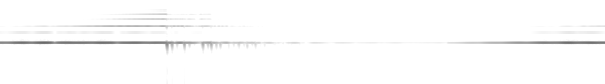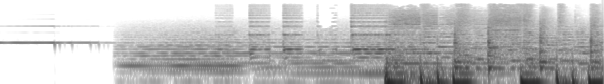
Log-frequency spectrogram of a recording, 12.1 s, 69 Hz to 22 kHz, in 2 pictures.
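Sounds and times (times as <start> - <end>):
high electronic tone: 8.2 - 10.7.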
